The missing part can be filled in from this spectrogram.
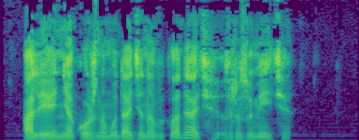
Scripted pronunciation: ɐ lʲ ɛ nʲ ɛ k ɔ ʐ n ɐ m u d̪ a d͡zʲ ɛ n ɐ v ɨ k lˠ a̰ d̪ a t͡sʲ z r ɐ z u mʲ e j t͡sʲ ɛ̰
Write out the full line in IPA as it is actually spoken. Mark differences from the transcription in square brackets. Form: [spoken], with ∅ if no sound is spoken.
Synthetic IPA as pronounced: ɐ lʲ ɛ nʲ ɛ k ɔ ʐ n ɐ m u d̪ a d͡zʲ ɛ n ɐ v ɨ k lˠ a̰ d̪ a t͡sʲ z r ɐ z u mʲ e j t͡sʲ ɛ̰

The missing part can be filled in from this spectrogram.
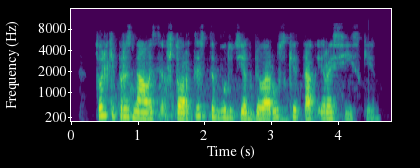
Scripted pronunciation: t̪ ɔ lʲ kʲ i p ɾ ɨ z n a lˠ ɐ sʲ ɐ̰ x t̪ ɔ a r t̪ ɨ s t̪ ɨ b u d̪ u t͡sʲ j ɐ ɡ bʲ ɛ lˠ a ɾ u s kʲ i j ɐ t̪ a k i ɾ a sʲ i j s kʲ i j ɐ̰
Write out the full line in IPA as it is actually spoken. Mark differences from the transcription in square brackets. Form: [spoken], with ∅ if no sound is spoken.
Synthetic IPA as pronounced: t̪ ɔ lʲ kʲ i p ɾ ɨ z n a lˠ ɐ sʲ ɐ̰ [ʂ] t̪ ɔ a r t̪ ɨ s t̪ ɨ b u d̪ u t͡sʲ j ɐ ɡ bʲ ɛ lˠ a ɾ u s kʲ i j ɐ t̪ a k i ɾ a sʲ i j s kʲ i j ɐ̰

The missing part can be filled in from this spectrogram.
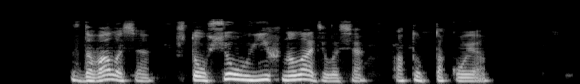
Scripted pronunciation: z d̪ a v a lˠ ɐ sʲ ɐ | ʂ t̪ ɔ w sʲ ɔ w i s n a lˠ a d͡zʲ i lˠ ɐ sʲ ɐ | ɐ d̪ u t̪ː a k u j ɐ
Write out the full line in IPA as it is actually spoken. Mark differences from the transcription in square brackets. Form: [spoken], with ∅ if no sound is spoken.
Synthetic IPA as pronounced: z d̪ a v a lˠ ɐ sʲ ɐ | ʂ t̪ ɔ w sʲ ɔ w i [x] n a lˠ a d͡zʲ i lˠ ɐ sʲ ɐ | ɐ [t̪] u t̪ː a k [ɔ] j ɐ

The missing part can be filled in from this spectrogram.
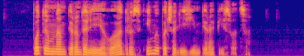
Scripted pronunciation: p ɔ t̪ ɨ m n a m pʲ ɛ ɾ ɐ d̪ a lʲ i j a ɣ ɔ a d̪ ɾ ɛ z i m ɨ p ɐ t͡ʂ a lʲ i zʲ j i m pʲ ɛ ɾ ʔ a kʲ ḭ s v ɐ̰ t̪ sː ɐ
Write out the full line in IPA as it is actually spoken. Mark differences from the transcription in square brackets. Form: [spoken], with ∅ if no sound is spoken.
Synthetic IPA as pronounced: p ɔ t̪ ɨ m n a m pʲ ɛ ɾ ɐ d̪ a lʲ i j a ɣ ɔ a d̪ ɾ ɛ [s] i m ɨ p ɐ t͡ʂ a lʲ i zʲ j i m pʲ ɛ ɾ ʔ a [pʲ] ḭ s v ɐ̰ t̪ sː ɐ

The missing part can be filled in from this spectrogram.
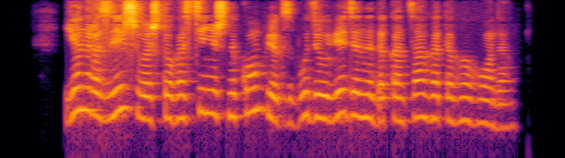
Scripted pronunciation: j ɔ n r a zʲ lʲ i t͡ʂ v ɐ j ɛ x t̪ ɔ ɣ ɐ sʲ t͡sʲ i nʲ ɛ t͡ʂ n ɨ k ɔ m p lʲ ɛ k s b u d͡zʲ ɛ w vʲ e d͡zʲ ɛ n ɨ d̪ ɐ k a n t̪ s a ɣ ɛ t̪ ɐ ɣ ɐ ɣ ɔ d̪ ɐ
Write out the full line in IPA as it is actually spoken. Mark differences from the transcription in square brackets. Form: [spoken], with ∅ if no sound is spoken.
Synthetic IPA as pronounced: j ɔ n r a zʲ lʲ i t͡ʂ v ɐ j ɛ [ʂ] t̪ ɔ ɣ [a] sʲ t͡sʲ i nʲ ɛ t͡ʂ n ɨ k ɔ m p lʲ ɛ k s b u d͡zʲ ɛ w vʲ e d͡zʲ ɛ n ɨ d̪ ɐ k a n t̪ s a ɣ ɛ t̪ ɐ ɣ ɐ ɣ ɔ d̪ ɐ

